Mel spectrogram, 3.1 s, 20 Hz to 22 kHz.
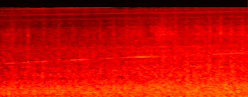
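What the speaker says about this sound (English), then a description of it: "And we're flying a helicopter." Helicopter in the Arma 2 video game, a steady loud rotor and engine roar that fills the whole clip without a break.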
